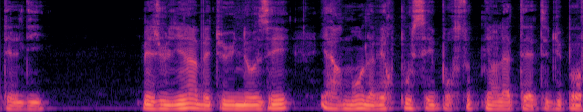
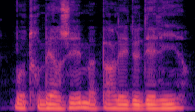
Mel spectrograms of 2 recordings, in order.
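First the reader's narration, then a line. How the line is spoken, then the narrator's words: Plain question. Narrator (French): demanda-t-il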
